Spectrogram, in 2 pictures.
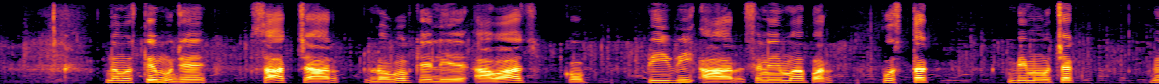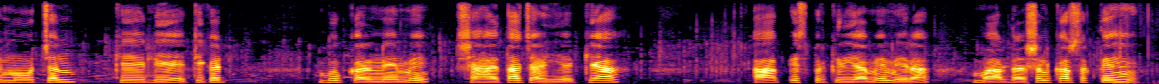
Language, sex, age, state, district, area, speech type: Hindi, male, 45-60, Uttar Pradesh, Sitapur, rural, read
